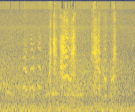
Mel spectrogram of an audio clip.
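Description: A cockatiel talks in short, raspy, nasal bursts that imitate human words.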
